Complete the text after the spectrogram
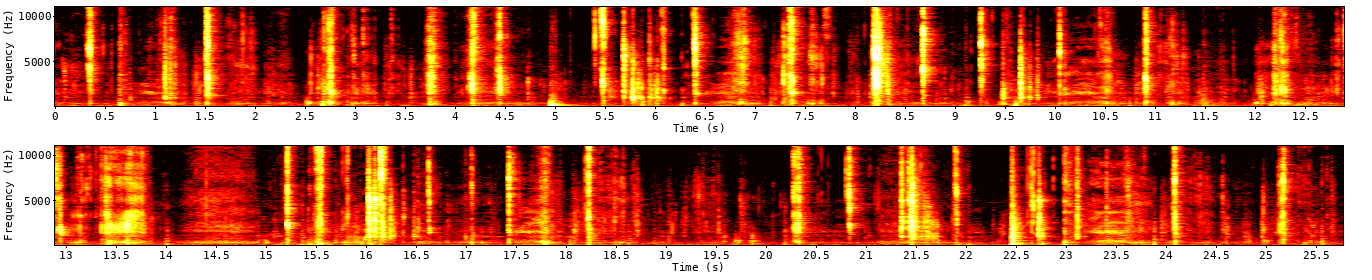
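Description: Lime peels crunch and squelch as a man bites into them.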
